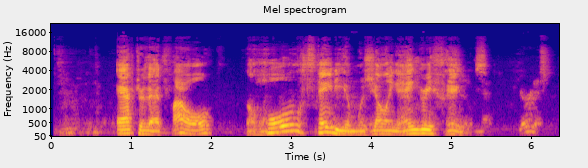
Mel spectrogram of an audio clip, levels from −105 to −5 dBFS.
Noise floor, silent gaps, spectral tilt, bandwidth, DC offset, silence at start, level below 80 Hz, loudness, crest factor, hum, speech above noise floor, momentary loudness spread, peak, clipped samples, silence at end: -45 dBFS; none; -5.5 dB/octave; 10.5 kHz; under 0.1%; 0.1 s; -56 dBFS; -19 LUFS; 18 dB; none; 25 dB; 17 LU; -4 dBFS; under 0.1%; 0.15 s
